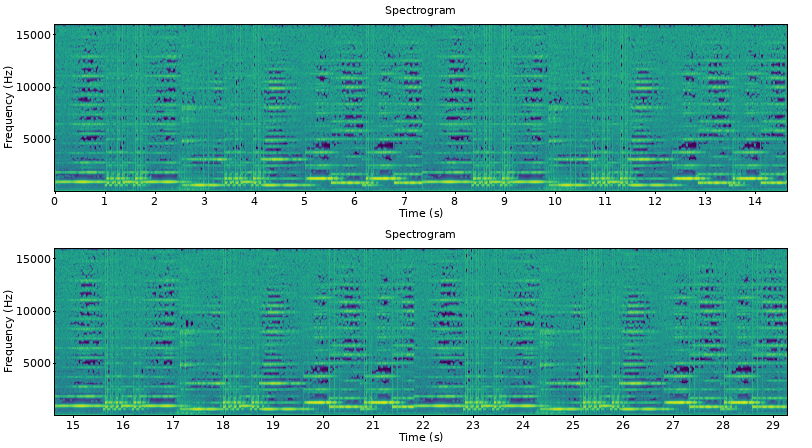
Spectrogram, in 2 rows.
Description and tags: This day, Xmas eve for may, Beacon 1 changed character and was sending the new signal for an hour. Still, we earthlings have no idea what this is about.
Alien, alien-sound-effects, Broadcasting, fantasy, Futuristic, Orion, Radio, Sound-Effects, space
